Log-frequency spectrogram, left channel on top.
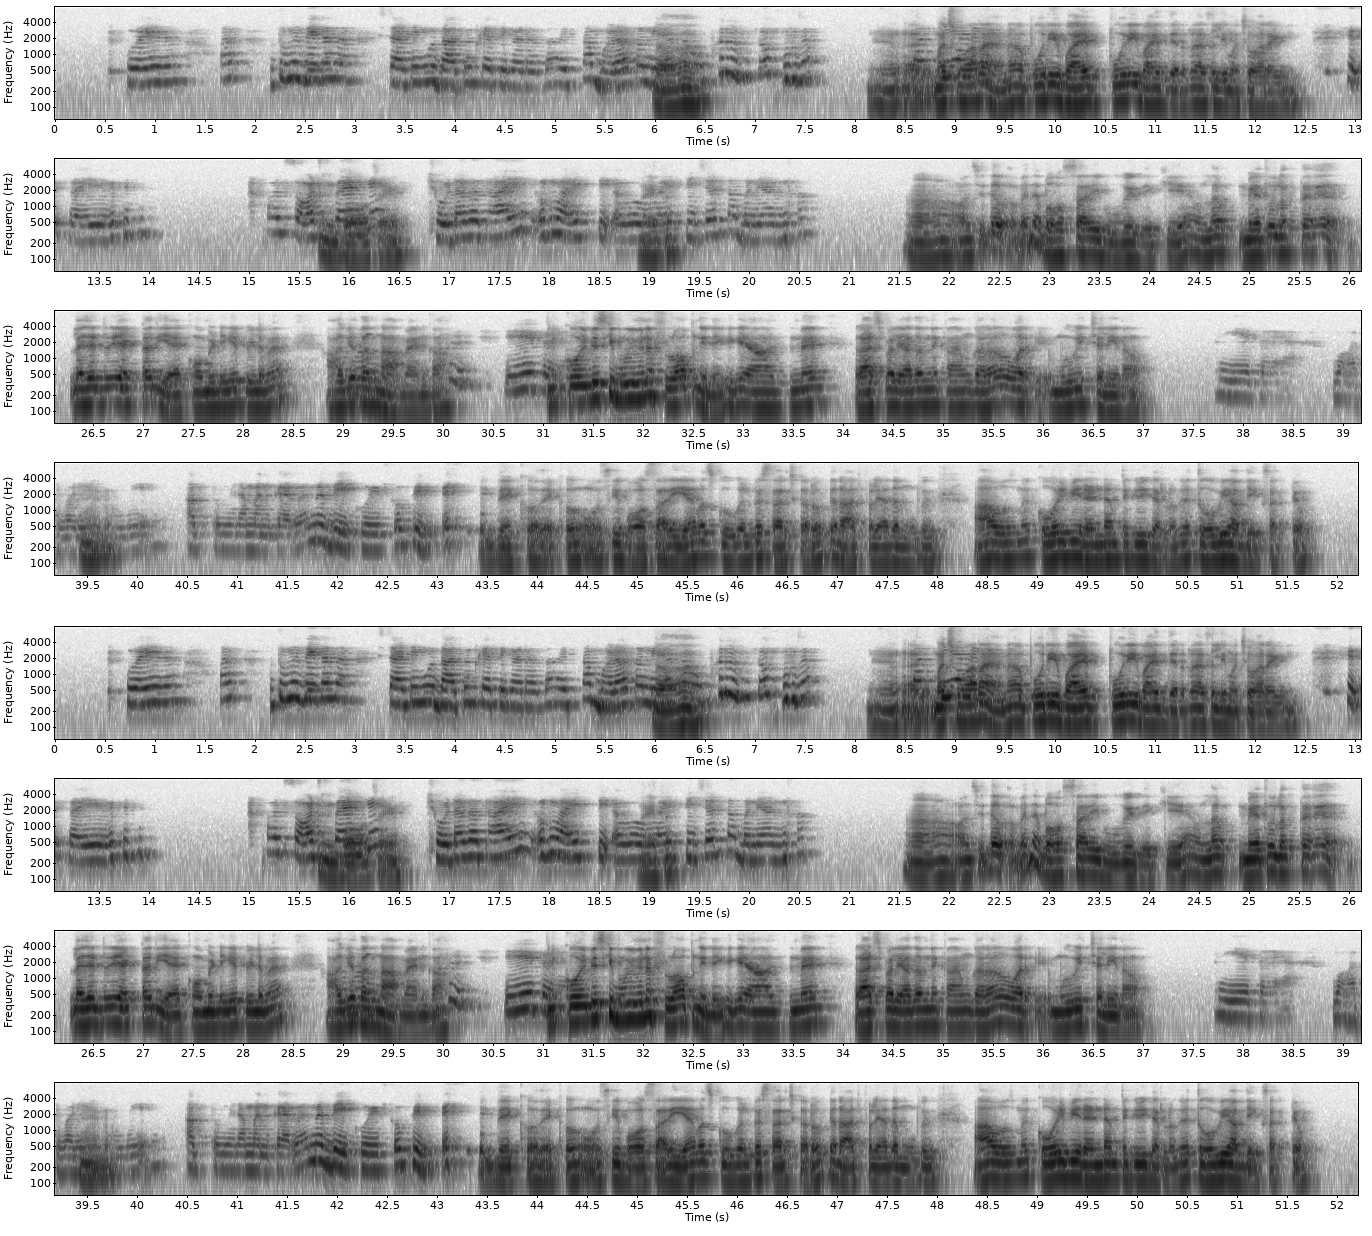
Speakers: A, on the right; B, on the right.
A: वही ना और तुमने देखा था स्टार्टिंग में दातुन कैसे कर रहा था इतना बड़ा सा लिया
B: हाँ
A: था ऊपर उसका पूरा
B: अरे
A: पत्तियां
B: मछुआरा
A: लगी
B: है ना
A: थी
B: पूरी वाइब पूरी वाइब दे रहा था असली मछुआरे की
A: <laughs> सही में और शॉर्ट्स
B: बहुत
A: पहन के
B: है
A: छोटा सा था ही व्हाइट टी, वो
B: नहीं
A: व्हाइट
B: था
A: टी शर्ट था बनियान
B: हाँ और सीधे मैंने बहुत सारी मूवीज देखी है मतलब मेरे तो लगता है लेजेंडरी एक्टर ही है कॉमेडी के फील्ड में आगे
A: हम्म
B: तक नाम है इनका
A: <laughs> ये तो है
B: कि कोई
A: यार,
B: भी इसकी मूवी मैंने फ्लॉप नहीं देखी कि हाँ इसमें राजपाल यादव ने काम करा हो और मूवी चली ना हो
A: ये तो है यार। बहुत बढ़िया
B: वही
A: मूवी
B: ना।
A: है अब तो मेरा मन कर रहा है मैं देखूं इसको फिर से
B: देखो देखो उसकी बहुत सारी है बस गूगल पे सर्च करो कि राजपाल यादव मूवी आप उसमें कोई भी रैंडम पिक भी कर लोगे तो भी आप देख सकते हो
